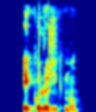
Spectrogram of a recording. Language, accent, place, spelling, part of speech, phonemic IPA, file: French, France, Lyon, écologiquement, adverb, /e.kɔ.lɔ.ʒik.mɑ̃/, LL-Q150 (fra)-écologiquement.wav
- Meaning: ecologically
